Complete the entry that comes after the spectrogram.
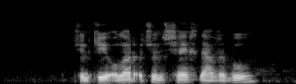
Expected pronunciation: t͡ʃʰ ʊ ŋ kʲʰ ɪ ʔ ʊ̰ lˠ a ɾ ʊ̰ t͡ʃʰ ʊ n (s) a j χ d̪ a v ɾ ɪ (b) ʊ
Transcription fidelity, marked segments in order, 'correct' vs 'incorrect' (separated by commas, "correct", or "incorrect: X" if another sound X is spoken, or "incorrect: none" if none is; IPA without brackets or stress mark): incorrect: ʃ, correct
